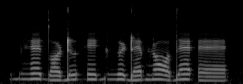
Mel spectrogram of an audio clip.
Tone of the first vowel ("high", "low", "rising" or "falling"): high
